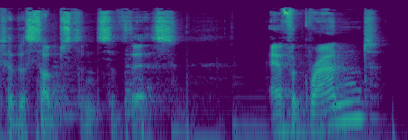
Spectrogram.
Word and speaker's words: Evergrande: Historically, I went with Evergrande, but Evergrande seems to have much more of a dramatic flourish to it. So I think I'm going to put the accent on the E going forwards.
